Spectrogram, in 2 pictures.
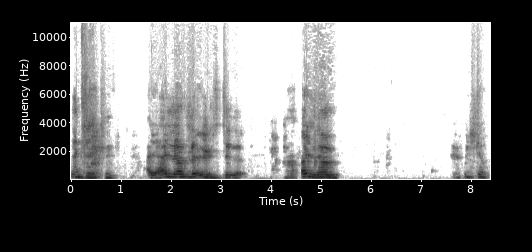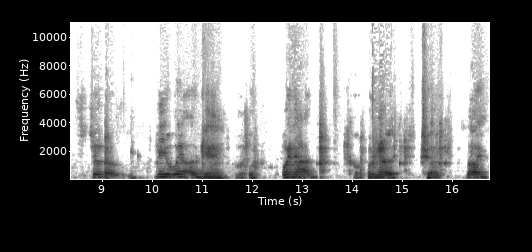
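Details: Adult man living with cerebral palsy; dysarthric speech in cerebral palsy.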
